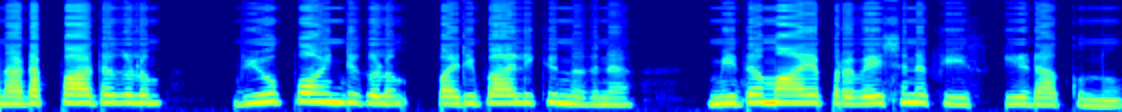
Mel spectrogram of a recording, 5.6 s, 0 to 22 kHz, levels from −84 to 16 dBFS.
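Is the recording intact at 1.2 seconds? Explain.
No. At 1.2 seconds, as throughout the speech, there is imaging from sample-and-hold upsampling. Each sample appears to have been repeated without a smoothing filter, which fits a step from about 11 kHz up to 44.1 kHz. This leaves a mirrored copy of the spectrum around 5.5 to 11 kHz, about 19 dB below the signal, heard as a metallic fizz that tracks the speech. A spectrogram shows the harmonics reflected above 5.5 kHz, sloping opposite to the pitch. The waveform looks like a staircase.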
